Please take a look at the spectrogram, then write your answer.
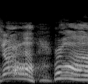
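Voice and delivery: high mock battle cry; sleepwalker growl. Sleepwalking coworker roaring again, high mock battle cry. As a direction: roar it out half-asleep. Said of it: "And he's".

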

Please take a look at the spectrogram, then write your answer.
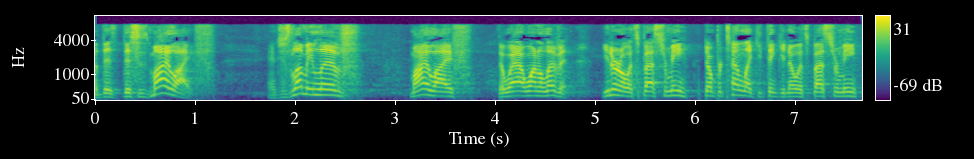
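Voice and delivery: mock toddler rant, loud and quick; imagined defiant toddler. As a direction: voice the stubborn kid, tongue in cheek. Child's imagined defiant speech.

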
